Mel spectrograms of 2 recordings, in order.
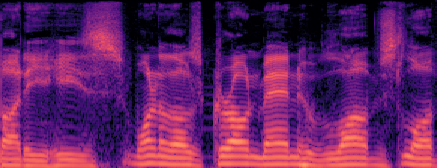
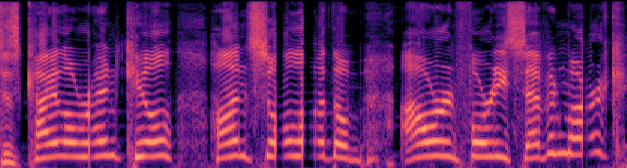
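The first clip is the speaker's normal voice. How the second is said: put-on panicked voice, higher pitch; 14 semitones higher than usual. Retelling a buddy's phone call about a movie spoiler: imitating a friend's panicked voice. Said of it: "he's panic in his voice".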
